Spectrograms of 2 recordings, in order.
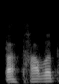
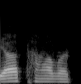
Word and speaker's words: यथावत: तब यथावत, तथावत नहीं, अथावत नहीं, यथावत। हाँ, सही प्रोनाउंसिएट किए, यथावत मीन्स ज्यों का त्यों, यथावत रहते हैं तब रैंप घाटी का निर्माण होता है।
